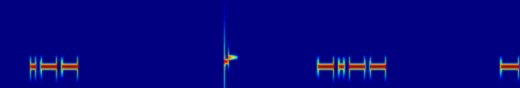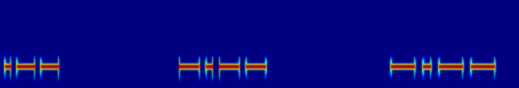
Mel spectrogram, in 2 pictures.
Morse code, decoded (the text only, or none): W YYYY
